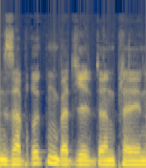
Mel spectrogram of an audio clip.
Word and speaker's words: Saarbrücken: And then in Germany, we're playing in Cologne, Hamburg, Berlin, Munich, Saarbrücken. Yeah. Am I saying that right? Yeah. yeah. V- yeah.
